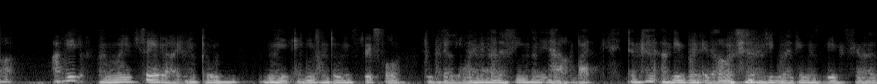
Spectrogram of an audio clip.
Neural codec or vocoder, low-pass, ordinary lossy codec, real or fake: codec, 16 kHz, 1 kbps, FreqCodec, smaller model; 5.4 kHz; none; fake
